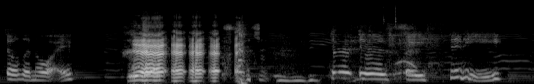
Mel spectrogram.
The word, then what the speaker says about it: Illinois: so out in this little state called Illinois, Yeah. there is a city called Cairo that is pronounced that's spelled Cairo, Mm-hmm.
